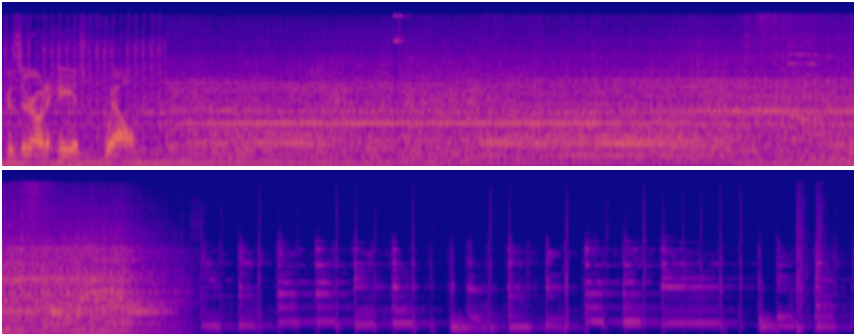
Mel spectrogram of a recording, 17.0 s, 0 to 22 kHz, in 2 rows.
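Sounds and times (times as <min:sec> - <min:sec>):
farm vehicle engine running: 0:00.0 - 0:10.4
plucked guitar music: 0:10.4 - 0:17.0.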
